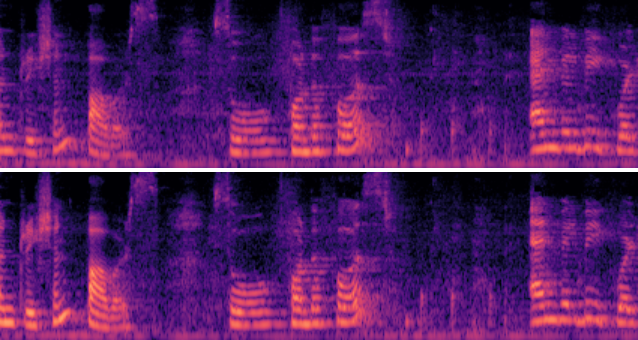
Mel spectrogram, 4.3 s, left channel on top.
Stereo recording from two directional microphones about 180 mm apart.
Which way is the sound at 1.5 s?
35° right (ahead or behind).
